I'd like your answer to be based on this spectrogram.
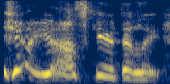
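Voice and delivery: laughing it out, voice cracking high. Real, not acted. Laughing while telling how she scared the dentist. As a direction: giggle through the words.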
